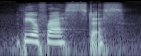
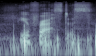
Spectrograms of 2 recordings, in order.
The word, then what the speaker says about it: Theophrastus: Oh, okay. Theophrastus. Yeah. Theophrastus. That's how I would pronounce it.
